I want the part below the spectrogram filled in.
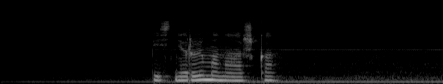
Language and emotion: Russian, neutral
